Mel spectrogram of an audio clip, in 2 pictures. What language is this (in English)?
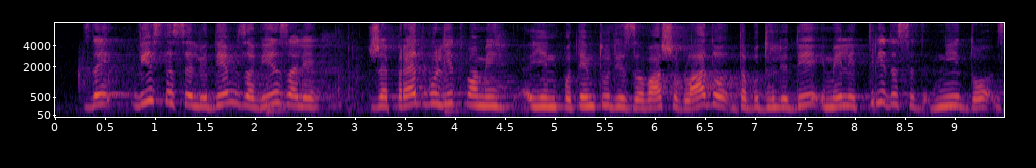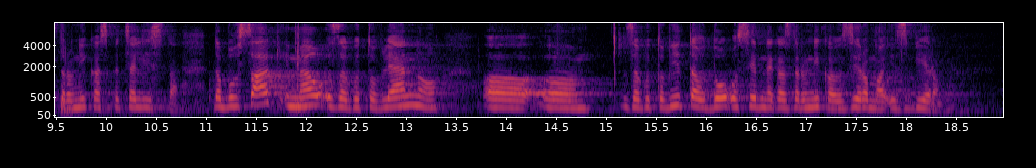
Slovenian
